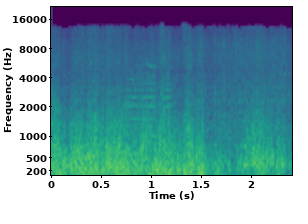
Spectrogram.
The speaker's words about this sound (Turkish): Bursa'da da kuvvetli lodos etkiledi. Vatandaş rüzgar sırasında yolda yürümekte dahi zorlandı. Hızı zaman zaman saatte 70 kilometrenin bile üzerine çıkan rüzgar nedeniyle şehirde adeta yer yerinden oynadı.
